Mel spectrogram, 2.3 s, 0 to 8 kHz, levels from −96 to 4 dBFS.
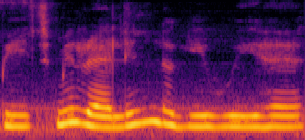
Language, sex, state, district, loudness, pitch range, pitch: Hindi, female, Chhattisgarh, Raipur, -15 LUFS, 195-225 Hz, 200 Hz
